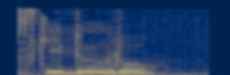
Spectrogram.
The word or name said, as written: skidoodle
